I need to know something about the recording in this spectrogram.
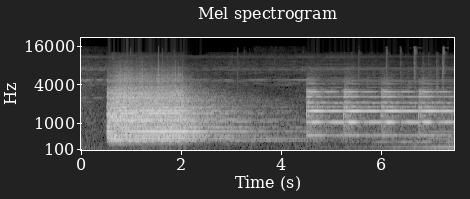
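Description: A loud, sustained train horn blast with a rich chord-like tone, sounded as a warning to clear the way, fades away, followed by four evenly spaced, ringing bell-like dings of the station gong. No one speaks.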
